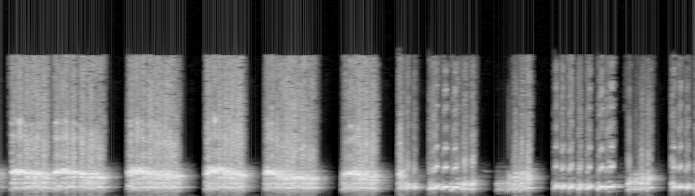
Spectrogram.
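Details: White-breasted waterhen calls used as a lure: loud, harsh, drawn-out croaking notes repeated roughly every half second, then shorter, quicker, more broken notes in the second half.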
